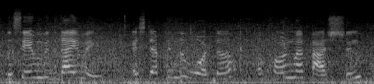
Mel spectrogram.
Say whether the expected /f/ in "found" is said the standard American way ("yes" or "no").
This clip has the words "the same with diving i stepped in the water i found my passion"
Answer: no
